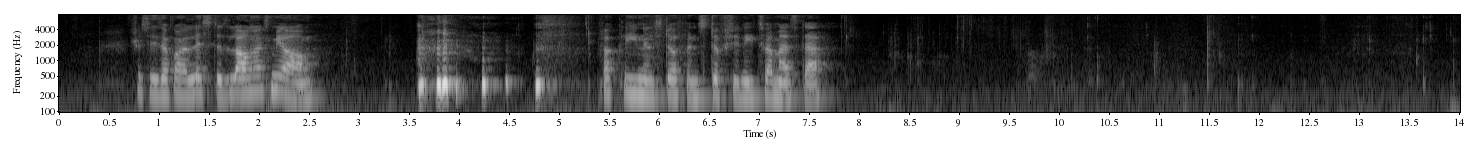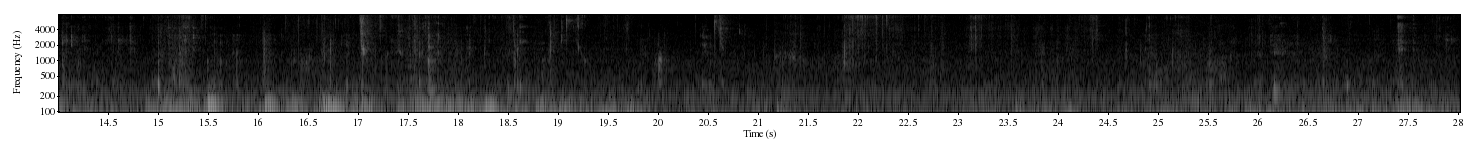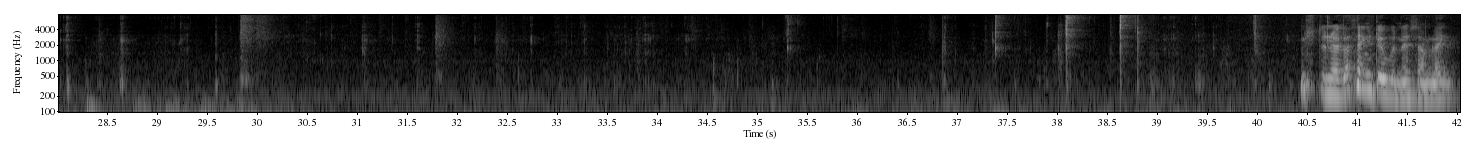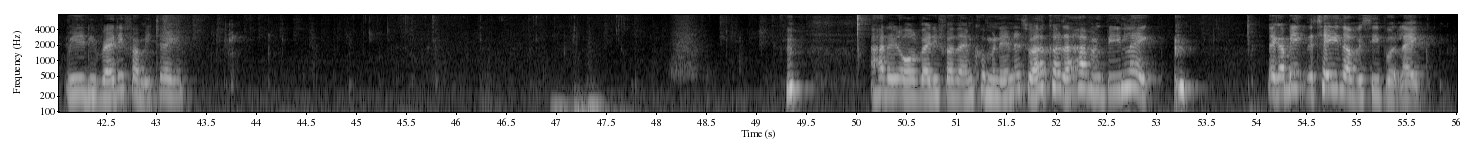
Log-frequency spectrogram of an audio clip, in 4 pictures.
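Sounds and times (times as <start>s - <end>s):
faint steady hum: 0.0s - 56.0s
person chewing food: 7.8s - 40.4s, 43.4s - 48.0s.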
